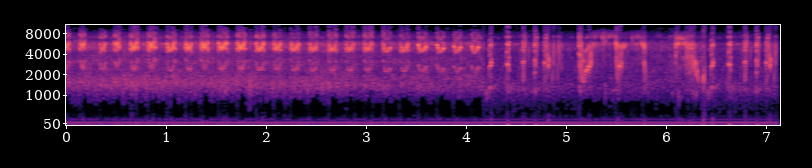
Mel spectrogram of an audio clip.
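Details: Calling sound of white-nest swiftlets, used as a lure to draw swiftlets in: a fast, even series of high buzzy chirps about three per second, breaking into sweeping twitters and clicks near the end, over a constant low hum.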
